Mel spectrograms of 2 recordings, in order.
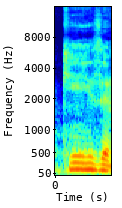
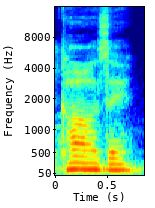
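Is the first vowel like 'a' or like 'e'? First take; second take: e; a. First: The first vowel sounds like e. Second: The first vowel sounds like a. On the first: The speaker calls it right. "لا كيزة" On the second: The speaker calls it wrong. "مش كازة"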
